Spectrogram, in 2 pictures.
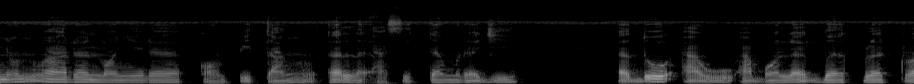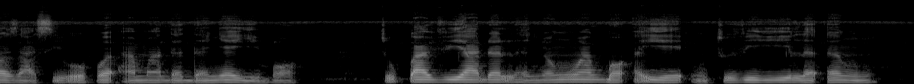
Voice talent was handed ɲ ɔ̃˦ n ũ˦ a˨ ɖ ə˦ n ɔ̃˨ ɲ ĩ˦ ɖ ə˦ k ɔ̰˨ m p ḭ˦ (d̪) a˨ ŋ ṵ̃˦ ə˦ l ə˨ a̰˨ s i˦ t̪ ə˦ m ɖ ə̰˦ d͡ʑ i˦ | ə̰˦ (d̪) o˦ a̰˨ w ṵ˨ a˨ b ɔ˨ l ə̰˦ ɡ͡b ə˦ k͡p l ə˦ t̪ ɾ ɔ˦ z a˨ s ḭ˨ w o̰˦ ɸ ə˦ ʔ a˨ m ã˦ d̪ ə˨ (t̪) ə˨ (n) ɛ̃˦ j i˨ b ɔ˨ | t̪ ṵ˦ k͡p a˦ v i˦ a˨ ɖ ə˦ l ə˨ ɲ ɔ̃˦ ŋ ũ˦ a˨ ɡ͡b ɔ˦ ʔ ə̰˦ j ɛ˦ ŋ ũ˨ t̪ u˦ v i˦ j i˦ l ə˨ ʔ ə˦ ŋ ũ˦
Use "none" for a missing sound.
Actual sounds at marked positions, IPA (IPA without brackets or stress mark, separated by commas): t̪, d̪, d̪, ɲ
